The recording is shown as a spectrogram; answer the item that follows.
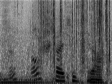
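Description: A sheet of paper crinkling as it is handled, a dense run of small crackles in the second half, with people talking over it.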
